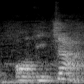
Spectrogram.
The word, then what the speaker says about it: অবিচার: এখানে অ শব্দটি না বোধক অর্থে বসেছে। অর্থাৎ বিচার নয় যা তাই হচ্ছে অবিচার। তার মানে এই শব্দে অ না বোধক অর্থে বসেছে। তার মানে এখানে ওই নিয়মটি প্রযোজ্য নয়। তাহলে এই শব্দের উচ্চারণ হবে অবিচার। অর্থাৎ এখানে অ এর উচ্চারণ ঠিক থাকবে।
